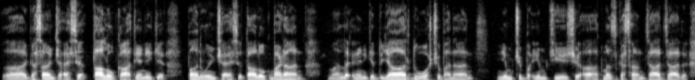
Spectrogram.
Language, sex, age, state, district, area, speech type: Kashmiri, male, 45-60, Jammu and Kashmir, Ganderbal, rural, spontaneous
